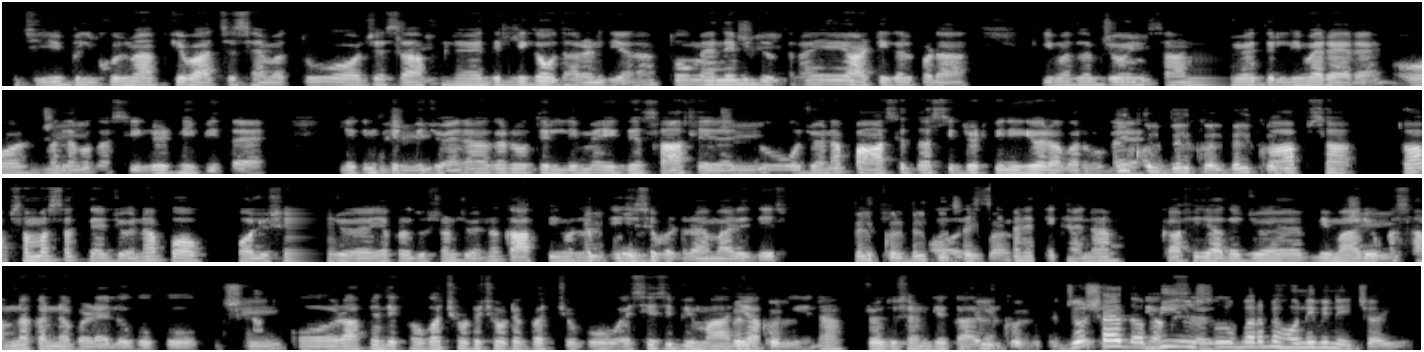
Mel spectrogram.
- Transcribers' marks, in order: static; distorted speech; in English: "आर्टिकल"; in English: "पॉल्यूशन"; tapping; other background noise
- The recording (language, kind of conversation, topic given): Hindi, unstructured, आपके आस-पास प्रदूषण के कारण आपको किन-किन दिक्कतों का सामना करना पड़ता है?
